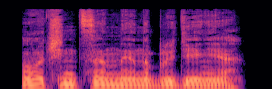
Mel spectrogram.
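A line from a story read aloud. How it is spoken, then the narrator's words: Grumbling. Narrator (Russian): проворчал я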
